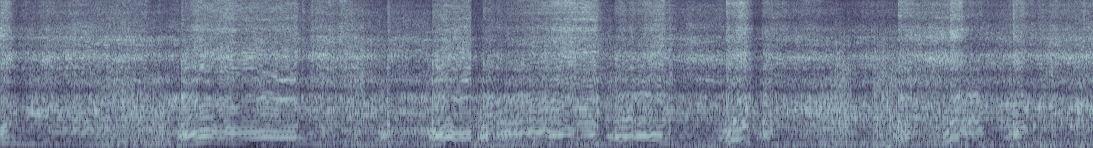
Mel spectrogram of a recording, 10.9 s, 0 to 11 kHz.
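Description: Kawasaki KX500's two-stroke single-cylinder engine under hard riding, its pitch climbing and dropping about four times as the throttle is opened and rolled off.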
